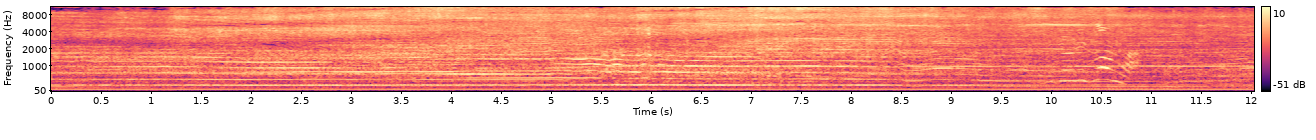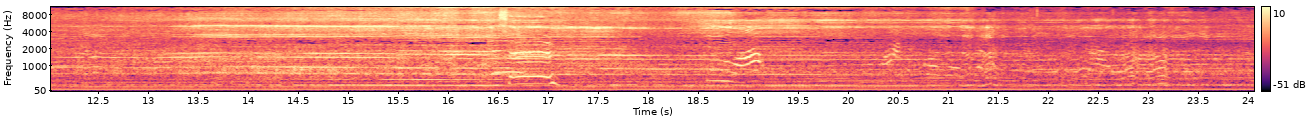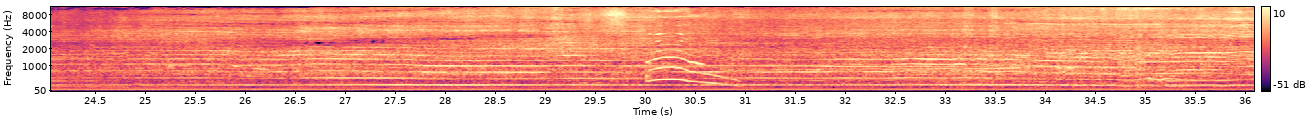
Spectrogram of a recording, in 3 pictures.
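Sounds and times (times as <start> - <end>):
boat engine high-revving: 0.0 - 36.0.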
